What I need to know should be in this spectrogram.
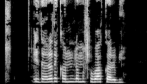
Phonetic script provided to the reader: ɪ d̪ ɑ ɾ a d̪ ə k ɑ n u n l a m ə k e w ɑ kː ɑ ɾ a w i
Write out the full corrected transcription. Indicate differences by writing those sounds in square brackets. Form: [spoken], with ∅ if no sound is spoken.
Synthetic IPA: ɪ d̪ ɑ ɾ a d̪ ə k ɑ n u n l a m ə [x] e w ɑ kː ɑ ɾ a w i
